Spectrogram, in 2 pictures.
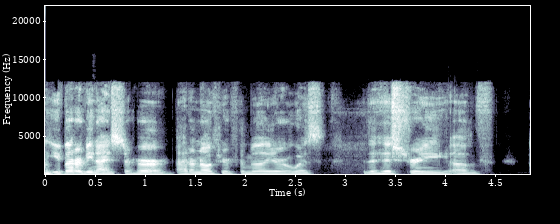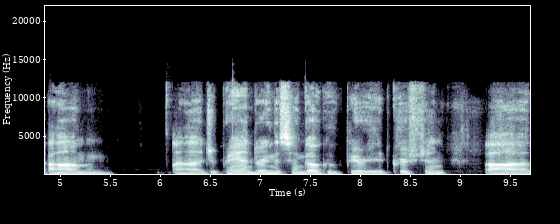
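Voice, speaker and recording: Guy in his 30s hosting a chat show, bright forceful voice, goes off on history tangents, lots of ums. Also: mid-range voice. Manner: eager, nerdy history digressions with many fillers. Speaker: host. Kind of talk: casual political talk show chat.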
